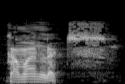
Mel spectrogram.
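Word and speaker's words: cmdlet: Okay, so not only Azure PowerShell, PowerShell will have generally we'll be writing it as okay, which are pronounced as commandlets.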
